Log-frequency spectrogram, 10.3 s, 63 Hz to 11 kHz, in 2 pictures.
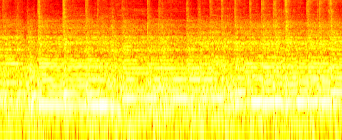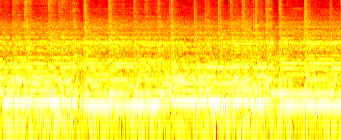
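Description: Les Paul electric guitar through an amp and a JHS Bonsai overdrive pedal on its OD-1 setting, strumming driven chords in a fast, steady rhythm, the chord changing every second or two.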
